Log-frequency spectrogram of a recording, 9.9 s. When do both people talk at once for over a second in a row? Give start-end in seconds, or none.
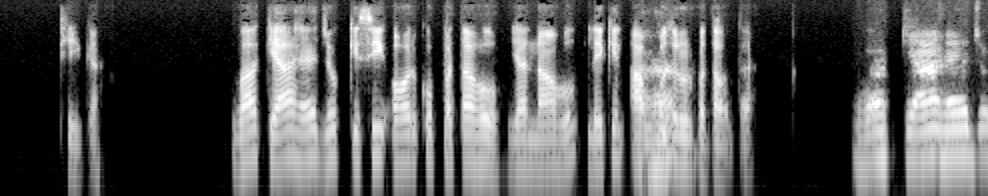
none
